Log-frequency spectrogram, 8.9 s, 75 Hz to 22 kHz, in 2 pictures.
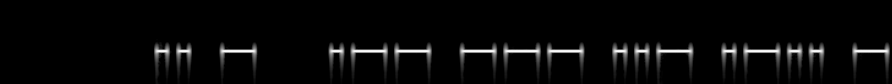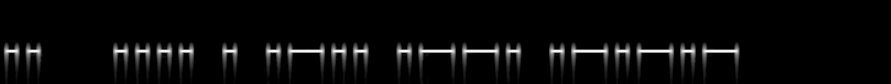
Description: Morse code, heard as a keyed tone, about 21 wpm, 700 Hz. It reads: IT WOULD HELP.
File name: practice / 22wpm / Sentences with 2-Word Phrases - 22wpm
